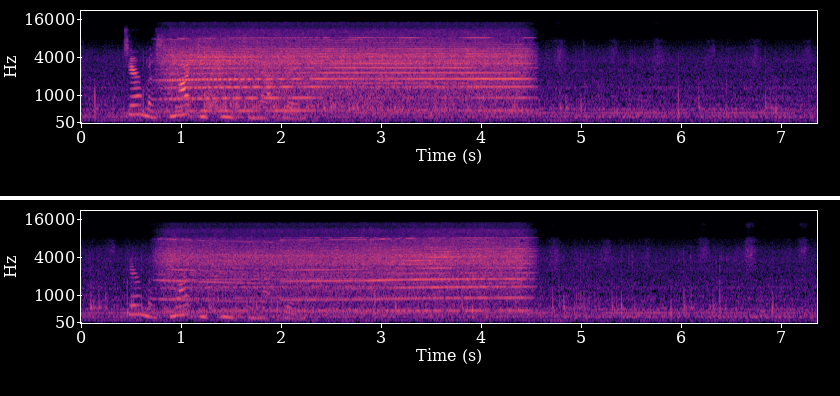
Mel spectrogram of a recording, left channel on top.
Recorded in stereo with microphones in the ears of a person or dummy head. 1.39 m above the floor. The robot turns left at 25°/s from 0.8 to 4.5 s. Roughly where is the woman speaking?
Left.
